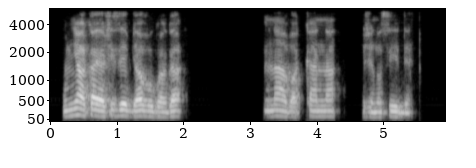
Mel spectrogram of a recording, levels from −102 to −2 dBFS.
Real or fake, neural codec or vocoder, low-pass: fake; codec, 16 kHz, 16 kbps, FunCodec, trained on Chinese and English, 50 frames a second; 5.4 kHz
